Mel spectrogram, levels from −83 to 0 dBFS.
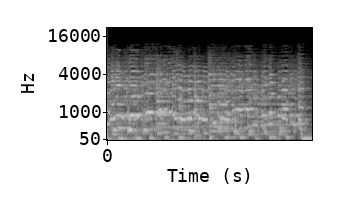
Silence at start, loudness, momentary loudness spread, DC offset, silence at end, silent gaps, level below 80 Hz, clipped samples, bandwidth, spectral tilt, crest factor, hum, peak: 0 s; -19 LUFS; 4 LU; under 0.1%; 0 s; none; -36 dBFS; under 0.1%; 12.5 kHz; -3.5 dB/octave; 16 dB; none; -4 dBFS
